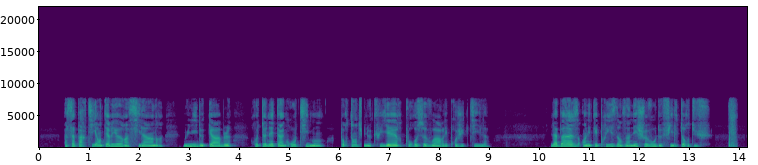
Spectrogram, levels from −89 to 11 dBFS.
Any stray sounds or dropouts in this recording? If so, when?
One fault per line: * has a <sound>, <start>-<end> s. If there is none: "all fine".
* has a dropout, 6.4-6.5 s
* has a sneeze, 13.8-14.0 s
